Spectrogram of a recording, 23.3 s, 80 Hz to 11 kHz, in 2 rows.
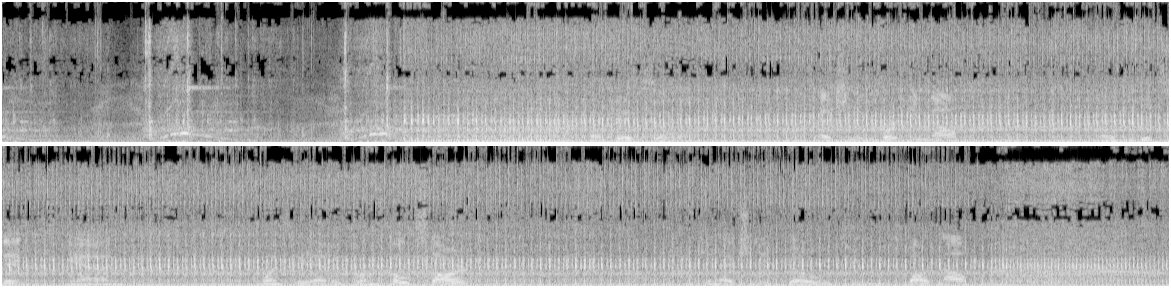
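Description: A Ryobi RYi4022VNM generator catches after a cold start and settles into a steady, loud, close running drone with a faint knock, following a few seconds of quieter handling sounds and brief talk.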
